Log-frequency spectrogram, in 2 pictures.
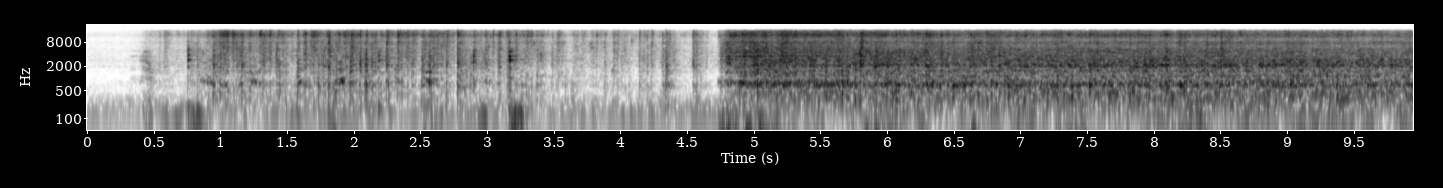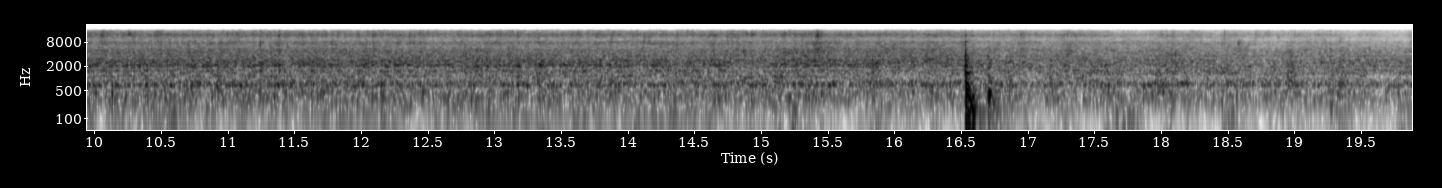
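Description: Marinated chicken breast pieces going into a hot nonstick wok: a lighter, uneven sizzle jumps to a loud, steady sizzle about five seconds in as the meat hits the pan. The frying carries on while chopsticks stir, with one sharp tap late on.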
